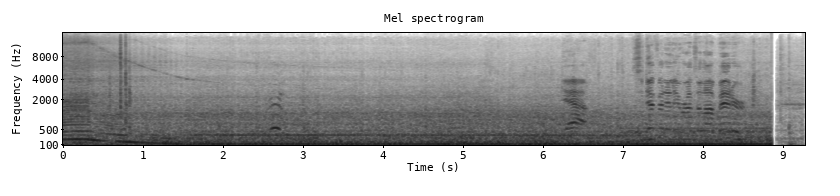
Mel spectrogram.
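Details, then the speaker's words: Nissan SR20DET with 272 Brian Crower cams, now running on all four cylinders after a dead-cylinder misfire fix: revs up cleanly and settles to steady, even idle without skipped beats; normal running. "Ah yeah, so there she is, purring like a kitten. Those 272 Brian Crowers still have the engine moving around a little bit, but that's as good as it's gonna get."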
